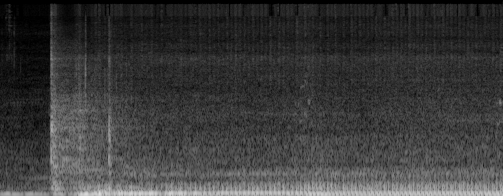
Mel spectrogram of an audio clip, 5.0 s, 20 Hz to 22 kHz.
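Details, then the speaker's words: 1974 Triumph Spitfire 1500 started cold, not yet run that day: brief crank, then it catches at once and settles into a steady, even idle with no misses or knocks. Healthy cold start. "Fires right up. Let it warm up here just a tad. I haven't had it running at all today."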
